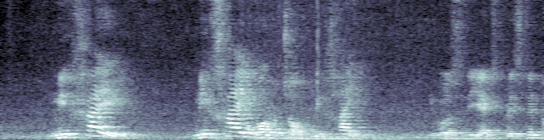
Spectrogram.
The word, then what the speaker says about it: Mikhail: This is M, this is I, this X, they pronounce it H. So like this. H, and this is A, and then this is I, and this is L. Mikhail Gorbachev.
